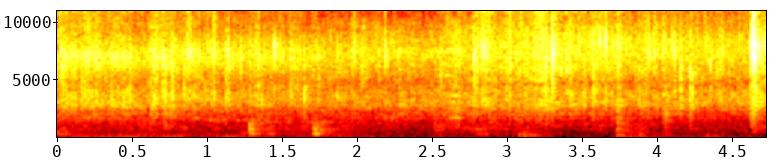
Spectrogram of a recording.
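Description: A breakfast dish with spring onion sizzles softly in a pan as it is roasted and pressed lightly. The frying is quiet and steady, with a few faint scrapes and one sharper click near the end.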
